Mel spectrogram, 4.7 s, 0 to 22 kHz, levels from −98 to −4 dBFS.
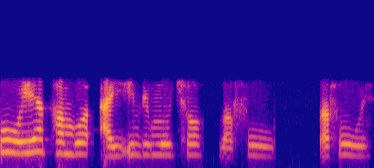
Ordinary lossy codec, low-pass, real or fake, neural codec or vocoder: Opus, 32 kbps; 3.6 kHz; real; none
